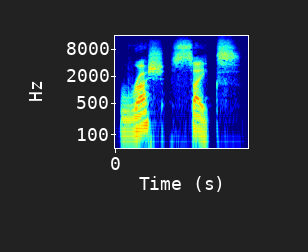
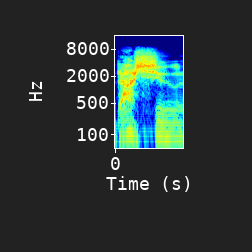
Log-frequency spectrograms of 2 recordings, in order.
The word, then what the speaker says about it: Rush Sykes: Rush Sykes. – Rush Sykes. – At least okay. – in America. – Yeah, Rashu, if you want to get the katakana pronunciation.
